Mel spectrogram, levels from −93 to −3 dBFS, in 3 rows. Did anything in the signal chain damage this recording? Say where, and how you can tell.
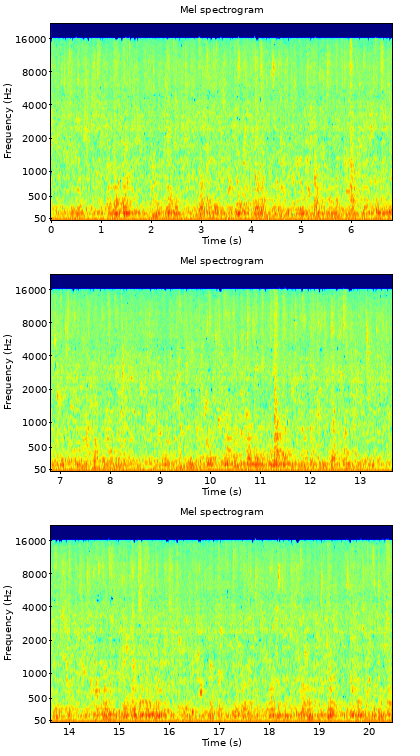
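Yes. Throughout the whole clip of sounds, the audio carries grainy distortion that tracks the signal, with the error sitting only about 10 dB below it. This is low bit depth without dither, likely introduced at a sample-format conversion stage where samples were truncated to about 5 bits. With so few steps and no dither, the quantisation error stays correlated with the signal instead of spreading into neutral noise, so it rises and falls with the sound itself.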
